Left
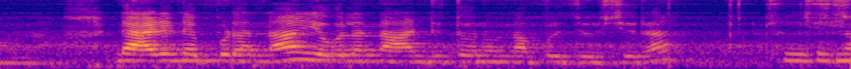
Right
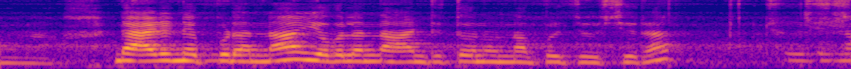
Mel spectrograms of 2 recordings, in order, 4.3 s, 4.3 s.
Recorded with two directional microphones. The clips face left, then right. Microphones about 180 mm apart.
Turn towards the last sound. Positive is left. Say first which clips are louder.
# left 6 dB
turn(degrees=35)  # may be behind; listen again after turning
